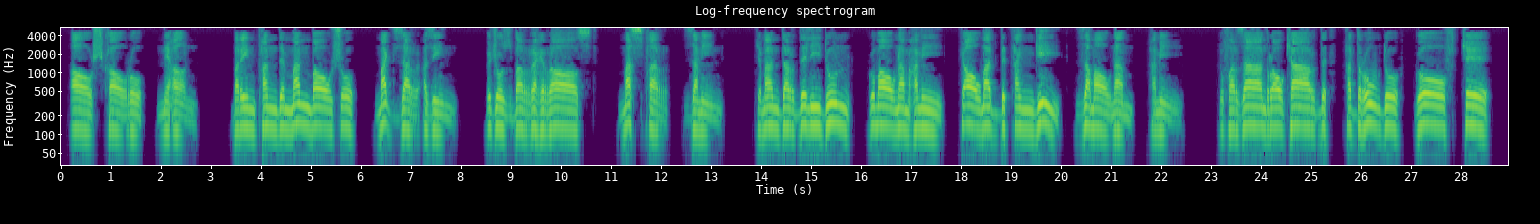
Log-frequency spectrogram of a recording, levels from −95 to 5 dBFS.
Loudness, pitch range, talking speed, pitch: -18 LUFS, 115-135 Hz, 80 wpm, 130 Hz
